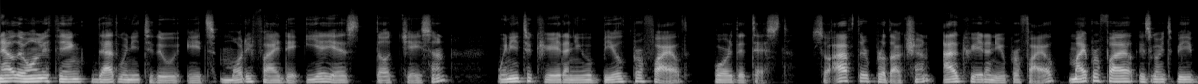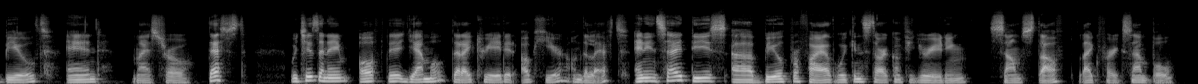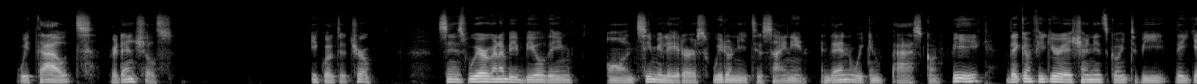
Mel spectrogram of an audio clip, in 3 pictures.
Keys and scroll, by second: 7.7 Escape, 8.2-9.6 typing, 10.6 Return, 11.0-14.4 typing, 18.0-18.7 typing, 22.7-24.5 typing, 25.6-27.8 typing, 31.8-32.9 typing.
